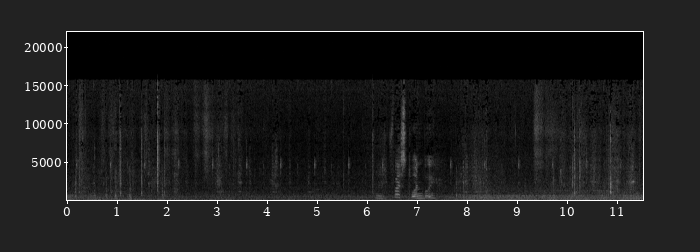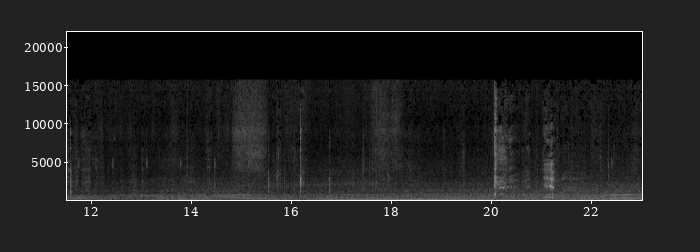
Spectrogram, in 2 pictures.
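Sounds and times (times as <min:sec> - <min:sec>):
van engine and road noise: 0:00.0 - 0:23.0.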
